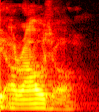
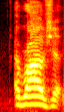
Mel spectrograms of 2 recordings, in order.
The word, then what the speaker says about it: Araújo: It's probably Araújo. – Araújo, yeah. – Like Araújo. – That, yeah, that sounds closer to the pronunciation that I listen to. So, yeah. Beth de Araújo. – Yeah. – I know, and I keep wanting to make it more Spanish, and like, no, that J has a sound.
